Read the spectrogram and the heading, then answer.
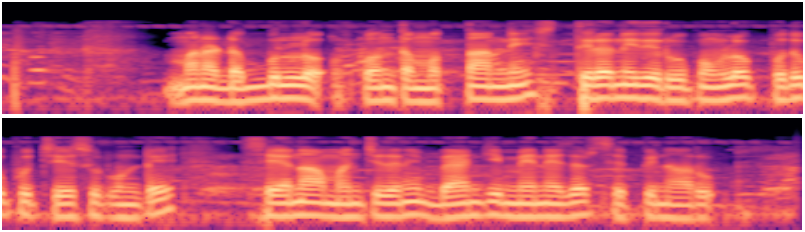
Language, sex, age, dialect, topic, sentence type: Telugu, male, 18-24, Southern, banking, statement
